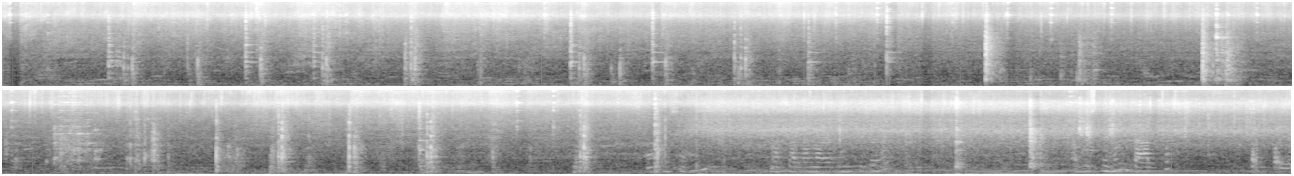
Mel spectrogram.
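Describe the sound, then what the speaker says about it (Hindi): Spices for dal, with red chilli, coriander powder, garam masala and turmeric, sizzle and fry in a pan while a spoon stirs and scrapes in repeated sharp strokes, close and fairly quiet, with no talking. "भून लेते हैं मसाले को।"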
